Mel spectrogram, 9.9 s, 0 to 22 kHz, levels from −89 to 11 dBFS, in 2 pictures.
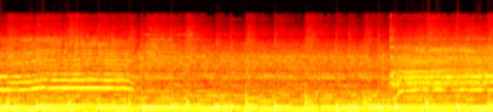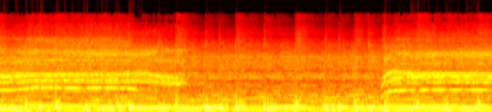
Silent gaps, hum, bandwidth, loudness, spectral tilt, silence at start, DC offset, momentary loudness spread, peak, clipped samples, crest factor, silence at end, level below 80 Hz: none; none; 14 kHz; -10 LUFS; -5.5 dB/octave; 0 s; under 0.1%; 4 LU; 0 dBFS; 0.4%; 8 dB; 0 s; -20 dBFS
